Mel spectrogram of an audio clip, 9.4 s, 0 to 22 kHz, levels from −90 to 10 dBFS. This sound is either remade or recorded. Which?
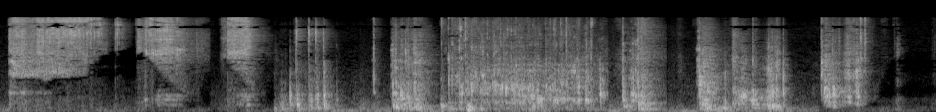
recorded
